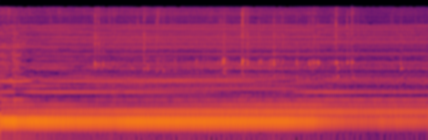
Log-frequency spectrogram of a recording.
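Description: Coffee trickles into a glass.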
